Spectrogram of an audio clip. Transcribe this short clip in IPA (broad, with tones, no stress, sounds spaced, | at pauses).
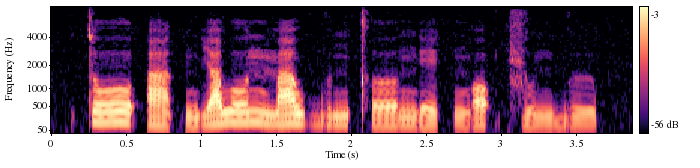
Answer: t oː˥˩ ʔ a˨˩ t̚ ŋ i˦˥ a̯ w o˥˩ n m a˥˩ w b ɯ˦˥ ŋ tʰ ɤː˦˥ ŋ eː˨˩ k̚ ŋ ɔ˦˥ ʔ t͡ɕ u˩˦ n b ɯː˨˩ p̚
